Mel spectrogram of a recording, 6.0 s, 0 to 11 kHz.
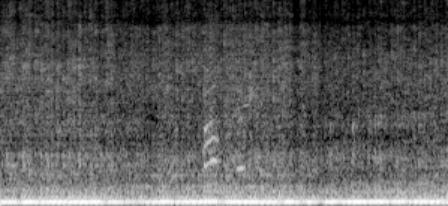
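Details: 1965 Ford Mustang, freshly rebuilt 289 small-block V8 on its cold first start, mixture screws two turns out: steady, even low rumble at a raised idle with no knocks or misses; running smoothly at fast idle.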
